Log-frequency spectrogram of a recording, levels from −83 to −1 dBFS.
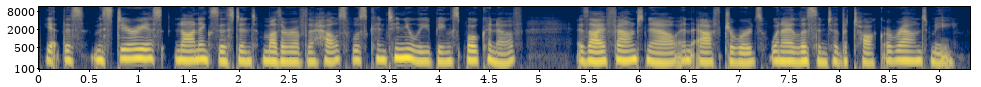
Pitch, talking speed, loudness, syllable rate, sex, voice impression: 190 Hz, 175 wpm, -15 LUFS, 5.1 syllables/s, female, feminine, adult-like, slightly cute, slightly sincere, calm, slightly sweet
